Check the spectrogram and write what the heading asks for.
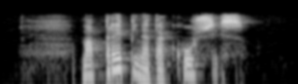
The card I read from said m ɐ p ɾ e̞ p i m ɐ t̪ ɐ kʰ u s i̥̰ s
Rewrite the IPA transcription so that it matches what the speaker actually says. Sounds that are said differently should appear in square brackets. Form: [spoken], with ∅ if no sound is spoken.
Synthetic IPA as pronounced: m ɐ p ɾ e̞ p i [n] ɐ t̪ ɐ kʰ u s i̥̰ s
